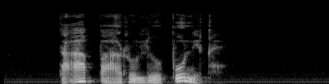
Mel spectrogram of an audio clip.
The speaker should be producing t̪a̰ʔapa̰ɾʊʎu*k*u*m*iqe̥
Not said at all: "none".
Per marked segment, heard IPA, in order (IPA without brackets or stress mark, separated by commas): p, n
